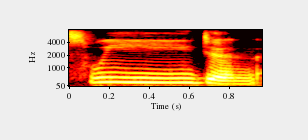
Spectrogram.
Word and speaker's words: Sweden: you Anna so this this particular country name in English is has a long e sound pronounced Sweden and Swedish okay very clean sure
